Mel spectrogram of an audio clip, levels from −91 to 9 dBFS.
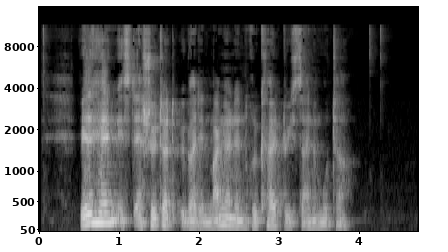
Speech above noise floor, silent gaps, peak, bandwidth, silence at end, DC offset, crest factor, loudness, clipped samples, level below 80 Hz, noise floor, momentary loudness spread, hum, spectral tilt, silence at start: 37 dB; none; 0 dBFS; 11.5 kHz; 0.85 s; under 0.1%; 18 dB; -17 LUFS; under 0.1%; -44 dBFS; -54 dBFS; 14 LU; none; -5.5 dB/octave; 0.55 s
